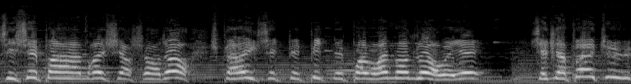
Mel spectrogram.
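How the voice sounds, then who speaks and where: A man performs a cartoonish character voice at a moderate pace while clear music plays in the background. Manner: slow, naive.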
